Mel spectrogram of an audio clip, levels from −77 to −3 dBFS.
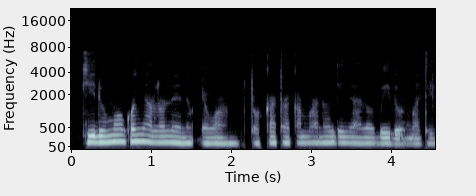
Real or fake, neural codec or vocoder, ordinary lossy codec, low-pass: fake; codec, 16 kHz, 2 kbps, X-Codec, HuBERT features, trained on balanced general audio; none; 7.2 kHz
